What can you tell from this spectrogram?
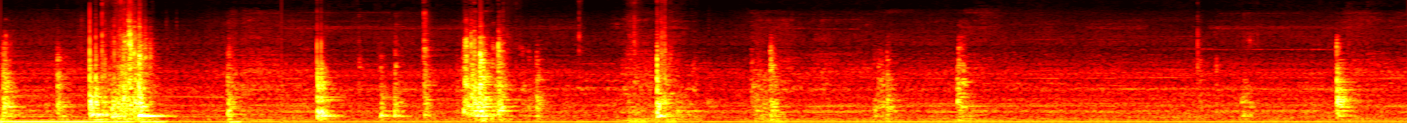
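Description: Excavator engine running steadily while its toothed bucket digs and prys into a pine log, with repeated sharp cracking and splintering as chunks of wood tear away around a chain that is embedded in the trunk. The cracks are loudest and closest together in the first five seconds.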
